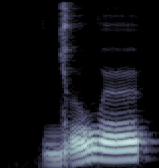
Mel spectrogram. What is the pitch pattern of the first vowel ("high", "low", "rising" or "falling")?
rising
